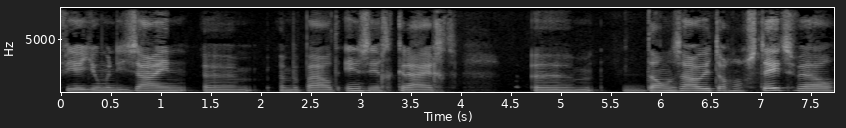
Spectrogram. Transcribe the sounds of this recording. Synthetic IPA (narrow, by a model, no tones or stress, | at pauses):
fiəjuməndizajn | ənbəpaːlˠtɪnzɪxt̚krɛjxt | dɔnzawjətɔxnɔxsteːtsʋɛlˠ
